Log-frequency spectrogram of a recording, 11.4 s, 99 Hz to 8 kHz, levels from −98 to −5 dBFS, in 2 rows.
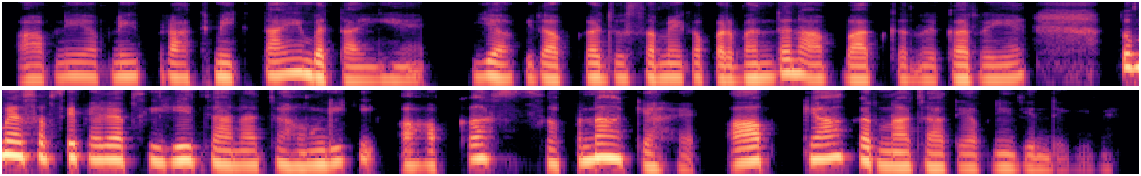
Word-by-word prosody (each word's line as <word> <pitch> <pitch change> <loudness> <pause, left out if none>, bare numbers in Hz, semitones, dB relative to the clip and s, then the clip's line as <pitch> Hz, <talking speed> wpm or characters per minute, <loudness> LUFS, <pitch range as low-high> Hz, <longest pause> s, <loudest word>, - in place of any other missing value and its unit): आपने 165 +3 -7
अपनी 170 +1 -6
प्राथमिकताएँ 175 +3 -3
बताई 140 -4 -1
हैं 140 -1 -10 0.3
या 170 -3 +1
फिर 160 0 -10
आपका 155 +2 -2
जो 160 +1 -9
समय 160 +1 -4
का 165 +1 -8
प्रबंधन 160 +5 -1
आप 155 -4 -2
बात 145 -1 -1
कर 150 - -12
न 145 - -10
कर 150 -2 0
रहे 150 0 -7
हैं, 160 +3 -6 0.5
तो 275 - +6
मैं 275 0 +12
सबसे 245 -1 +2
पहले 220 -2 +3
आपसे 210 -1 0
ये 210 - +8
जानना 170 -2 -1
चाहूँगी 170 +1 -2
कि 200 - -11
आपका 165 +8 -1
सपना 215 +2 +4
क्या 155 -2 -4
है? 125 - -14 0.2
आप 205 +3 +5
क्या 230 +2 +5
करना 165 -7 +2
चाहते 150 -1 -6
हैं 140 - -7
अपनी 145 +1 -8
ज़िन्दगी 125 -3 -14
में? 125 - -26
165 Hz, 210 wpm, -24 LUFS, 150-200 Hz, 0.5 s, मैं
